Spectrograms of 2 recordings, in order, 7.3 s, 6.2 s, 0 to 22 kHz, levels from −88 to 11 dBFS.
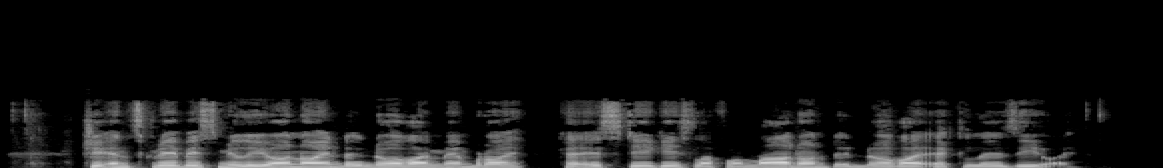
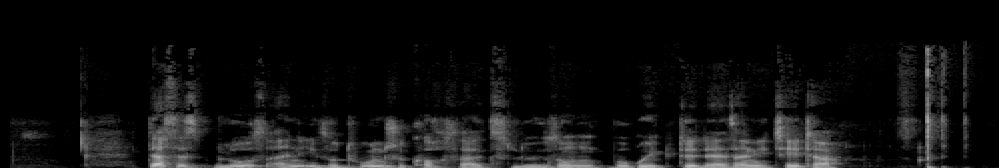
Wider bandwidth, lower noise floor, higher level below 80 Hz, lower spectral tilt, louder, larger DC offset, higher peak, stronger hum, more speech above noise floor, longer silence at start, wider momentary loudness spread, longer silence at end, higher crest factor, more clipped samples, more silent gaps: second, 9.2 kHz vs 16.5 kHz; about the same, -51 dBFS vs -49 dBFS; about the same, -60 dBFS vs -62 dBFS; about the same, -6 dB/octave vs -5 dB/octave; first, -17 LUFS vs -28 LUFS; neither; about the same, -2 dBFS vs -2 dBFS; neither; first, 34 dB vs 21 dB; about the same, 0.55 s vs 0.5 s; about the same, 10 LU vs 8 LU; first, 0.6 s vs 0.35 s; second, 14 dB vs 26 dB; neither; neither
